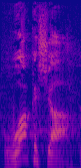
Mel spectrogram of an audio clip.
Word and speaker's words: Waukesha: You are from Waukesha, Wisconsin. Did I say that right? – Yep, that's right. – Waukesha.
